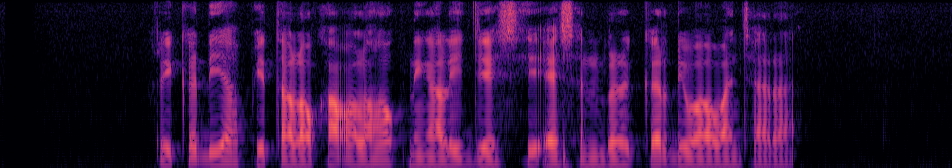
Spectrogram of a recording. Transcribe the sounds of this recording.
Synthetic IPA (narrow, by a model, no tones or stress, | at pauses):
rikədiahpit̪alɔkaʔɔlɔɦɔk̚niŋalid͡ʒɛsiʔɛsənbərɡ̚kɨrdiwawaɲt͡ʃaɾa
